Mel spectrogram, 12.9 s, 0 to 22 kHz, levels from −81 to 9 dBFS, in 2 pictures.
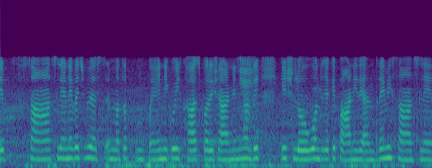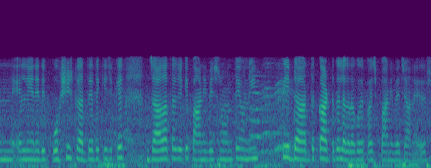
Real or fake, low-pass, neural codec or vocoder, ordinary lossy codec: real; 5.4 kHz; none; none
